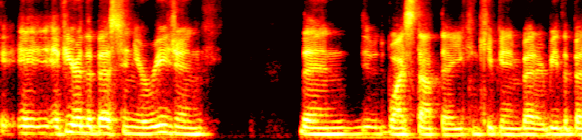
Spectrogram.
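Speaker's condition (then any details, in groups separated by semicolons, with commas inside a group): No condition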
